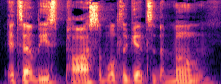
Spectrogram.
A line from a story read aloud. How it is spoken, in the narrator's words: Shepard said dryly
